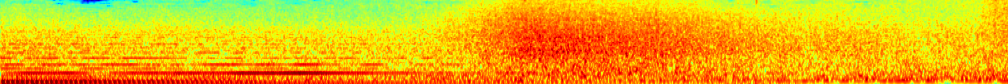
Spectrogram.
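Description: Rising tide waves wash in a steady, broad roar of surf, with a low tonal hum underneath early on and a swell of breaking water partway through.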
